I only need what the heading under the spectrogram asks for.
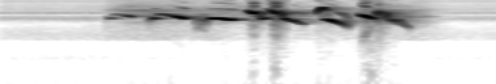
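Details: Original song of a yellow-bellied seedeater for training a caged bird: a brief, rapid run of bright whistles and steeply falling chips that rises to a twisting note near the end, with nothing else audible.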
